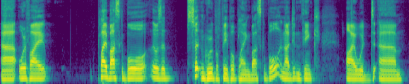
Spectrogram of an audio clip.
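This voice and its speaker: Relaxed Australian-accented man telling stories. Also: mid-range voice, measured pace. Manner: relaxed, anecdotal, frequent fillers. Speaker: podcast guest. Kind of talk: casual storytelling interview.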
